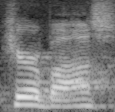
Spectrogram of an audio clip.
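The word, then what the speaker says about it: Kiribati: of New Zealand and pure bas or or the way it's spelled is cure body has 110,000 residents and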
